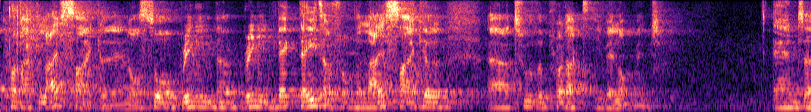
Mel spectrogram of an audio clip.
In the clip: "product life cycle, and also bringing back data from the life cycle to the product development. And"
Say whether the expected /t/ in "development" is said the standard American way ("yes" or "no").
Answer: yes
